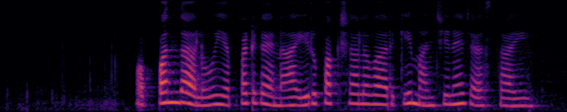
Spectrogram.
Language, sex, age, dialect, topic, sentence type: Telugu, female, 31-35, Utterandhra, banking, statement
